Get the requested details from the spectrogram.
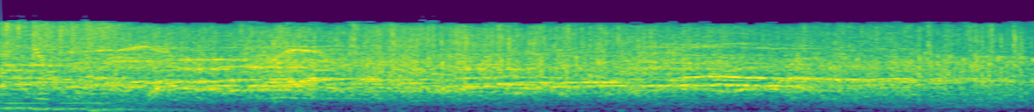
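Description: A large crowd claps and applauds.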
